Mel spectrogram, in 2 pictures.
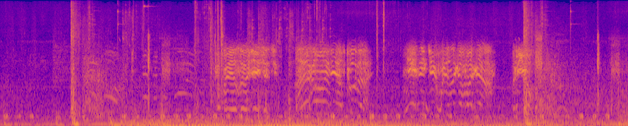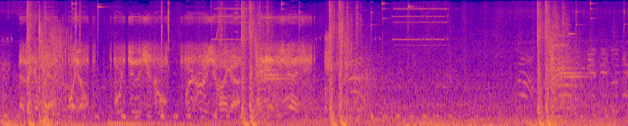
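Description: Gunshots crack sharply several times.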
